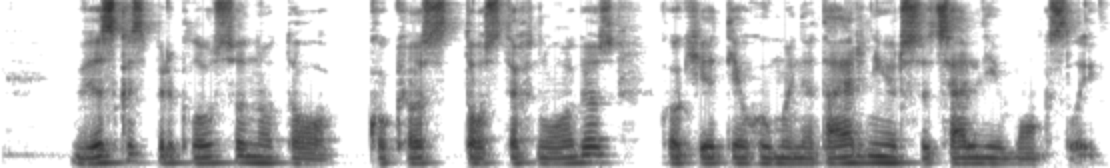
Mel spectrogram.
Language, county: Lithuanian, Vilnius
